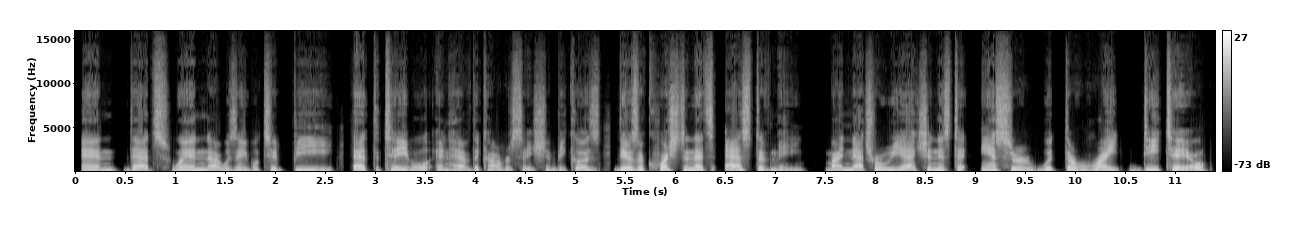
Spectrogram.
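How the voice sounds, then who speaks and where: A man hosting an interview, sharing his own work stories in a searching, halting way before asking his question. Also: low voice, steady tone, a bit bright, dry recording, clean studio sound. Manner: searching, halting, with restarts and reflective anecdotes. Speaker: podcast host.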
